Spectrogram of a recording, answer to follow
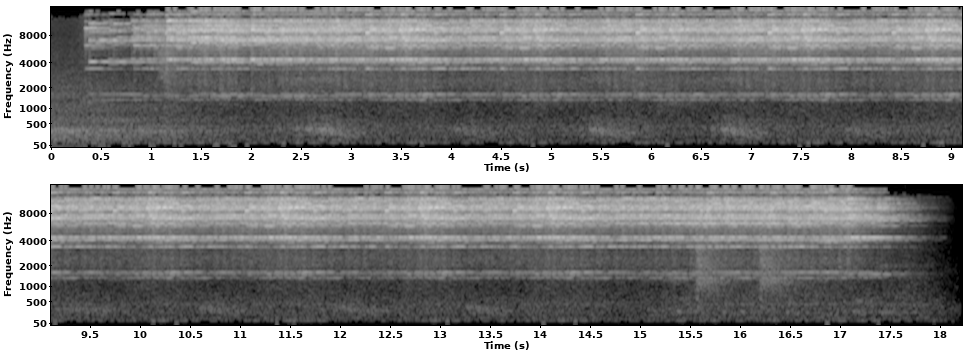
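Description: Altar bells shaken in a continuous bright jingling ring that sets in about a second in, holds steady, and fades out near the end. This is the ringing of the bells at the elevation after the consecration at Mass.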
